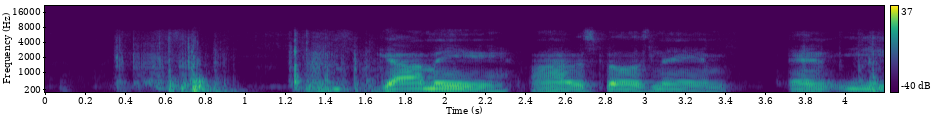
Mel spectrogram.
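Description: A plastic case is lifted and turned over.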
